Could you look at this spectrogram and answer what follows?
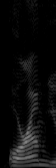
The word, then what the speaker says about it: Orem: Art is the founder of Amano Chocolate, a bean-to-bar chocolate manufacturer based out of Orem, Utah. Did I say that right? – It is right.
